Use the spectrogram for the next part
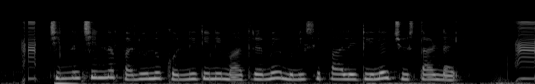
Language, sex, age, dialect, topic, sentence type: Telugu, female, 18-24, Southern, banking, statement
